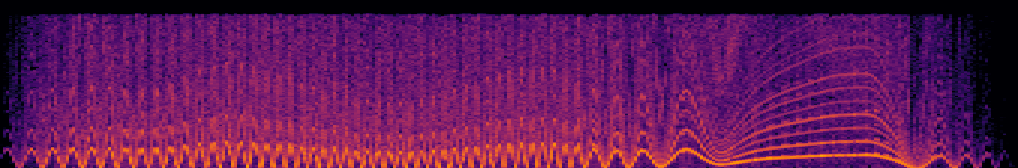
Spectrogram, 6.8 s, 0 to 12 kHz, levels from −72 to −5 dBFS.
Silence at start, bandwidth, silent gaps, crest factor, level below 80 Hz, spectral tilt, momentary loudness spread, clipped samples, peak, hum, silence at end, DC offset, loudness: 0 s; 11.5 kHz; none; 12 dB; -46 dBFS; -3.5 dB/octave; 4 LU; under 0.1%; -14 dBFS; none; 0.15 s; under 0.1%; -23 LUFS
